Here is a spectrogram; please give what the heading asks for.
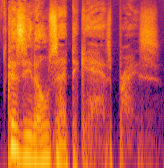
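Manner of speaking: hushed, breathy whisper of the point; conspiratorial whisper. Real, not acted. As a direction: whisper it like a secret everyone should know. Hushed aside repeating the point.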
